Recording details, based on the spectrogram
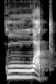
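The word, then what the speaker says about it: kuat: ব্যবহার করা হয়ে থাকে কে ইউ এটি উচ্চারণটা হবে কুয়াত কুয়াত মানে কি কুয়াত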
